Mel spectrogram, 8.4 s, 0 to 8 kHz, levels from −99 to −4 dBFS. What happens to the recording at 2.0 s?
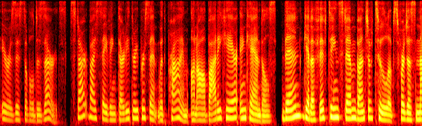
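The speech and background are swelling together here: automatic gain rising lifts the level by about 12 dB, gradually, between 0.05 and 6.26 s, after judging the input too quiet.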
